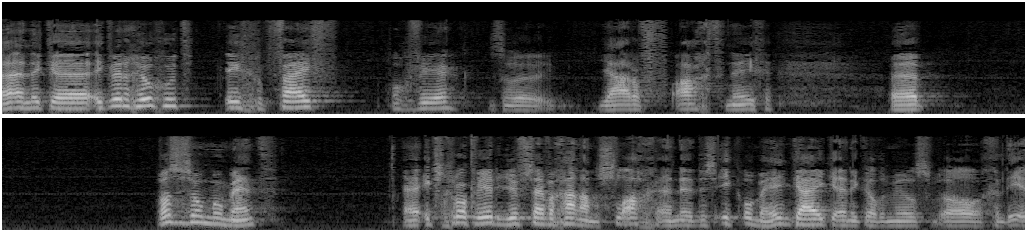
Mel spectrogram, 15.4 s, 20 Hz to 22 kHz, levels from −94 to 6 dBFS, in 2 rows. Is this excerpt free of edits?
yes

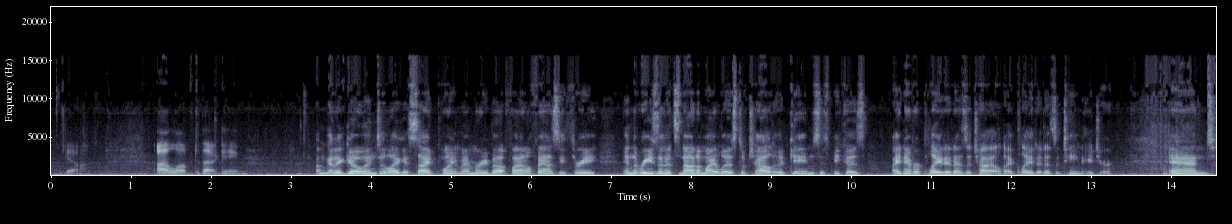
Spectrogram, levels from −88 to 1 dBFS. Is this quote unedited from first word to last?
yes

